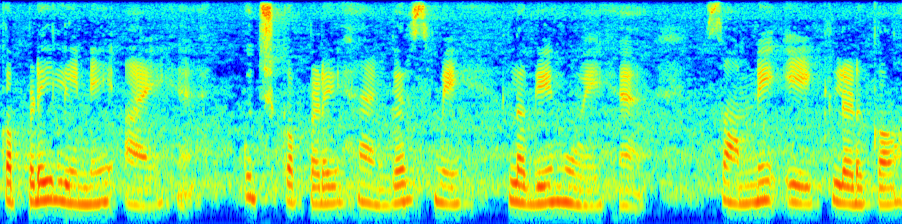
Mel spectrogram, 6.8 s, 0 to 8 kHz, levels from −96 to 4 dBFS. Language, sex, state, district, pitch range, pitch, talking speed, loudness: Hindi, female, Punjab, Fazilka, 185-205 Hz, 195 Hz, 125 wpm, -19 LUFS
